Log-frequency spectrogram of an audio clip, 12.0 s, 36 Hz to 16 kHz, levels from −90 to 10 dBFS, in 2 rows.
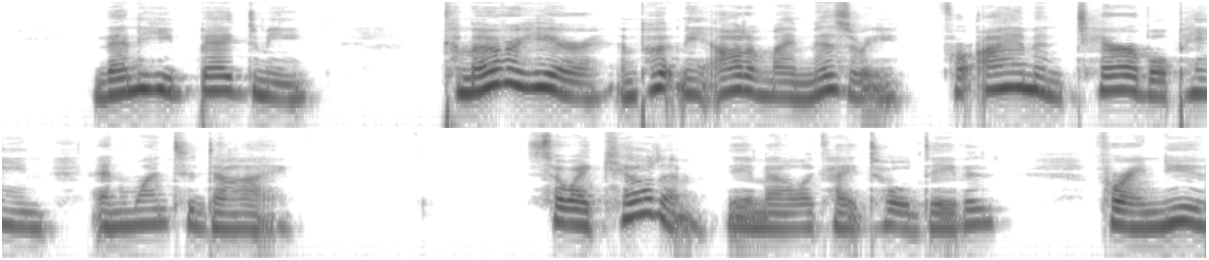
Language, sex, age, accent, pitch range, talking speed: English, female, 50-69, American, 165-210 Hz, 175 wpm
